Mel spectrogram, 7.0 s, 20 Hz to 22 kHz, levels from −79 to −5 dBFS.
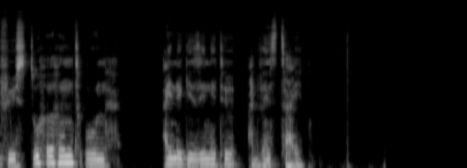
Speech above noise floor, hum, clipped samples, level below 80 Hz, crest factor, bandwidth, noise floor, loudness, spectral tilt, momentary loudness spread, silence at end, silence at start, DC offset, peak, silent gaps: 51 dB; none; under 0.1%; -62 dBFS; 18 dB; 14 kHz; -81 dBFS; -31 LUFS; -5.5 dB/octave; 14 LU; 2.45 s; 0 s; under 0.1%; -14 dBFS; none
